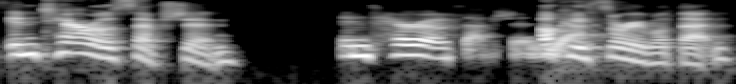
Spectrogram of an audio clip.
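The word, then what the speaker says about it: interoception: processing how interesting and I said it wrong I said interception but it's interroception enteroception okay sorry about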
